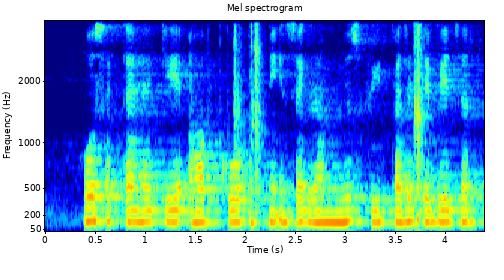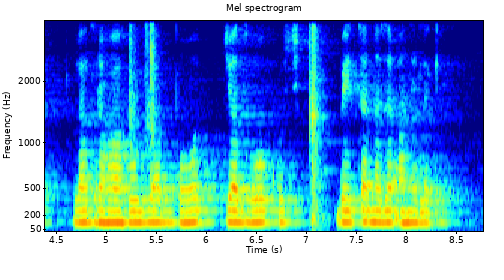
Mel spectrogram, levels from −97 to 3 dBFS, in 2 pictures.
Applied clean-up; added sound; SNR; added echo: none; Microwave oven; 19 dB; reverberation time 0.7 s.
